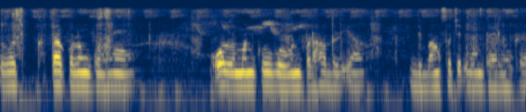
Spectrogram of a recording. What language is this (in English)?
Santali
